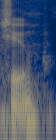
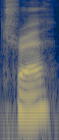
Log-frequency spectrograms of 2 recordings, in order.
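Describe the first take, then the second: First: The surname sounds like 'chew' with an oo vowel. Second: The surname sounds like 'Trek' without the k. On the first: This is the pronunciation the name's owner prefers. "I prefer Chu because it kind of rolls off of my first name" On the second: This is the original pronunciation of the name. "technically that's not how it's pronounced, it's pronounced Tre"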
